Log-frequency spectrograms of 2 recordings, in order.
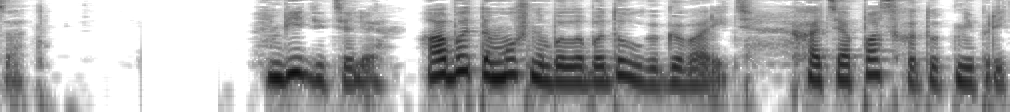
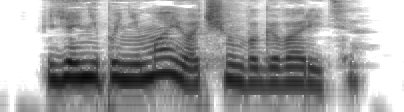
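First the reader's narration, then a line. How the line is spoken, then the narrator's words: Irritated. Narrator (Russian): раздраженно произнесла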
